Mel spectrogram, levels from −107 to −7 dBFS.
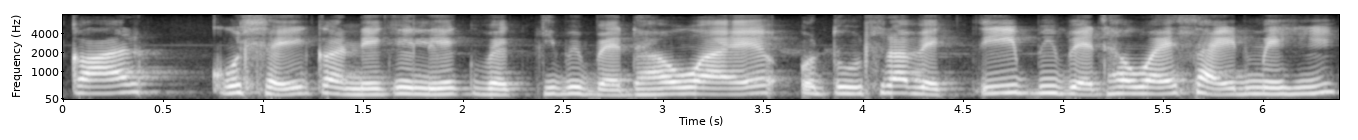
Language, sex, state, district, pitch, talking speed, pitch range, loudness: Hindi, female, Rajasthan, Jaipur, 225 Hz, 215 wpm, 205-240 Hz, -14 LUFS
